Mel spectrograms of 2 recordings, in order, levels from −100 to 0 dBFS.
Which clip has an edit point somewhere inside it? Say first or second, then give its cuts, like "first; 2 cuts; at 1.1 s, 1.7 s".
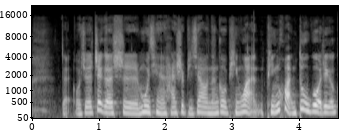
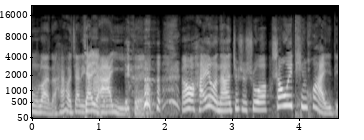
second; 1 cut; at 3.6 s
